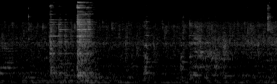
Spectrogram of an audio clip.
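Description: Ginger paste stirred into softened vegetables frying in a pan, a steady close sizzle broken by a few louder scrapes and stirring clatters in the first second, then a continuous crackle.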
